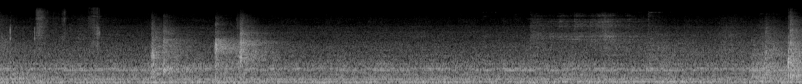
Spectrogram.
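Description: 2013 Victory Judge front wheel rim spinning during a spin test: a steady mechanical hum, with a few light ticks in the first two and a half seconds and another near the end.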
